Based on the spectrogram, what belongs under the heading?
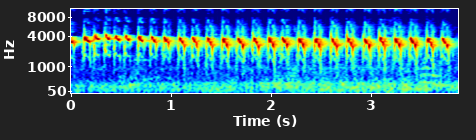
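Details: Grey-cheeked bulbul, local bird, in a long rolling 'ngerol' song: an unbroken stream of rapid sharp chips, around seven per second, steady in pitch and loud throughout.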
